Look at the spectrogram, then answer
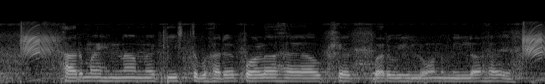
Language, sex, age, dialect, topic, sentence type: Magahi, male, 36-40, Central/Standard, banking, question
